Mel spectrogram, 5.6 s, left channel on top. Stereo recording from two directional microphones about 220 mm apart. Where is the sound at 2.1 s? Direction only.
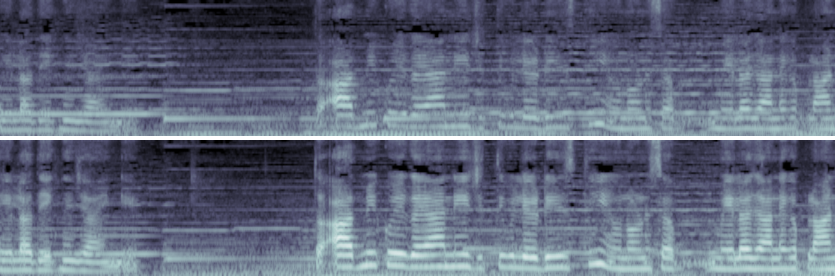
30° right (ahead or behind).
